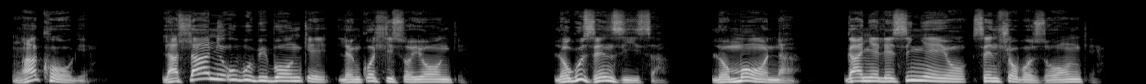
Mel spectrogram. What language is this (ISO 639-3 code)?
nde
